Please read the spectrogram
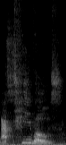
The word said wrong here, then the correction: aperitivo: I'm not pronouncing it right. Aperitivo.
